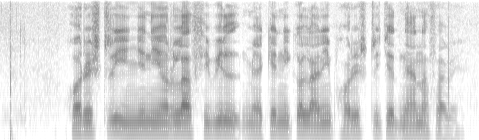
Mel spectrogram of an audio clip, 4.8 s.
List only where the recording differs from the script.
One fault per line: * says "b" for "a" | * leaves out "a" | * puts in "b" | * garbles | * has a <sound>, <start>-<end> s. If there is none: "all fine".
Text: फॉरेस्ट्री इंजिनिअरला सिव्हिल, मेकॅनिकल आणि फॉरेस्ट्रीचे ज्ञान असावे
all fine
